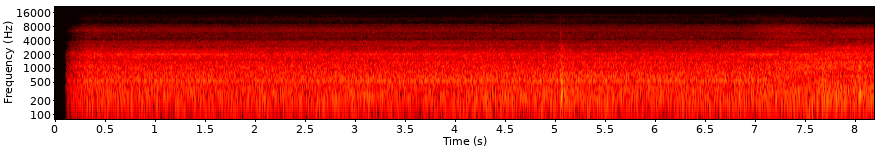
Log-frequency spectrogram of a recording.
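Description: Steady outdoor background noise with a faint constant hum. It starts abruptly at the cut from black, and a single short click comes about five seconds in.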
